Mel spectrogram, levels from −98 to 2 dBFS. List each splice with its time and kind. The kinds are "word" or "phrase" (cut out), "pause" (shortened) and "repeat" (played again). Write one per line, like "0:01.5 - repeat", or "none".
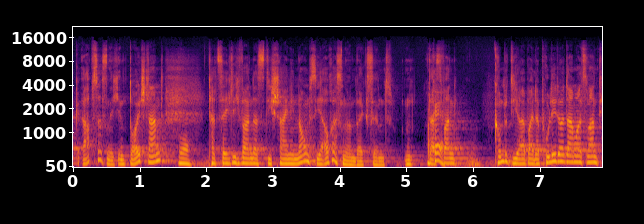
none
